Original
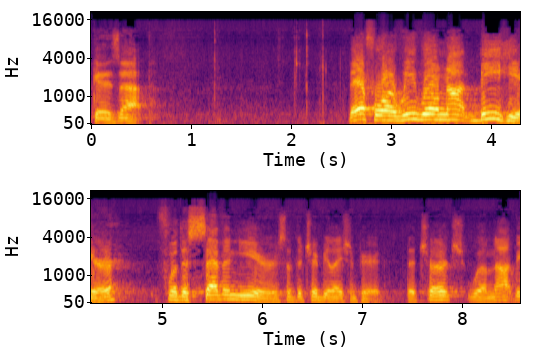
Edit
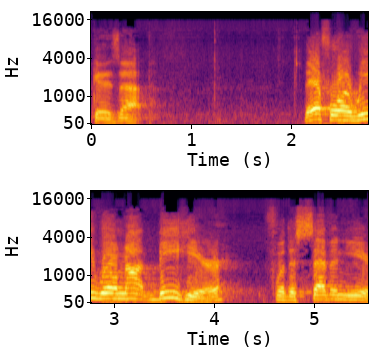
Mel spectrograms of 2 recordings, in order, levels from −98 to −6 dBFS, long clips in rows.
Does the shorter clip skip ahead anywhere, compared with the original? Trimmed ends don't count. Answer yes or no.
yes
